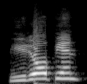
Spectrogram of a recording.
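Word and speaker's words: European: university के आगे आपके हमेशा ए लगेगा सेकंड यूरोपियन इसके अंदर ई साइलेंट रहता है ई को नहीं बोला जाता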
